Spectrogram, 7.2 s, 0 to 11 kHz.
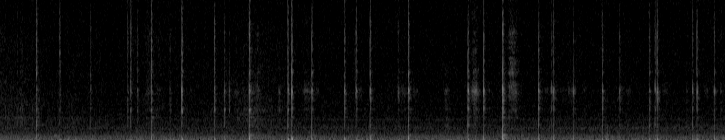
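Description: Fingernails tap and scratch the body of a hollow pink aluminum soda can held in one hand. About 29 quick, sharp clicks with bright metallic ticks come at an irregular pace over a soft low rumble, each dying away almost at once. The taps stay quiet and close throughout.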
